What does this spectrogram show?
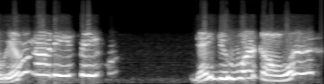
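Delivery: a high, puzzled mock-local voice; imitating Huntsville locals. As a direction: act out a bewildered townsperson.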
